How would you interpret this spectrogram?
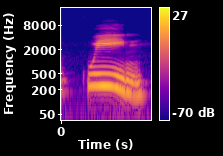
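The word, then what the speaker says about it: queen: क्व करके पढ़ते हैं क्यू और यू का उच्चारण क्व होता है तो क्वीन क्या है क्वीन फिर देखें एस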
